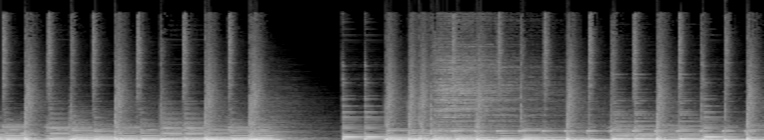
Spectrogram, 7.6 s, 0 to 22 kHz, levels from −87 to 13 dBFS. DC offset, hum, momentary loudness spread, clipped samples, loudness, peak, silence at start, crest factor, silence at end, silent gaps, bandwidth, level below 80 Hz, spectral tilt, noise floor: under 0.1%; none; 5 LU; 1%; -10 LUFS; 0 dBFS; 0 s; 8 dB; 0 s; none; over 20 kHz; -14 dBFS; -6 dB/octave; -34 dBFS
